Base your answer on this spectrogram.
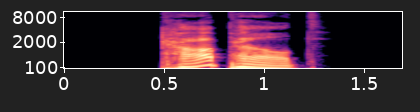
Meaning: inflection of kapern: 1. third-person singular present 2. second-person plural present 3. plural imperative
- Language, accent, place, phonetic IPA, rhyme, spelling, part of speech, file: German, Germany, Berlin, [ˈkaːpɐt], -aːpɐt, kapert, verb, De-kapert.ogg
